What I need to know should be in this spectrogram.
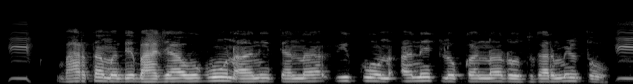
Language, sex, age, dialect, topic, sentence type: Marathi, male, 41-45, Northern Konkan, agriculture, statement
